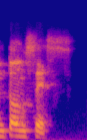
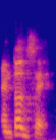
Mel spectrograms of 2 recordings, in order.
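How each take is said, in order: First: The final S sound is clearly pronounced. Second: The final S sound is dropped. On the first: This is not how the speaker says it. "no digo" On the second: This is how Venezuelans say it. "me como ciertas letras, los venezolanos se comen las S. Entonces, yo, te, yo digo"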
